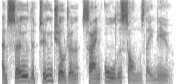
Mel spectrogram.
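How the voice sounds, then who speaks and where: A male storyteller reads a children's tale expressively. His medium-pitched voice moves with lively, varied intonation. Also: a little slow.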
